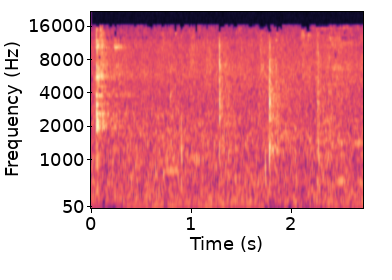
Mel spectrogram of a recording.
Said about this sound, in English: It's a horse hitting its right front hoof against the sidewalk. These are the horses and carriages that are all over Quebec City. They're all numbered. They're all over the place. And this horse was just clomping, clomping, clomping.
